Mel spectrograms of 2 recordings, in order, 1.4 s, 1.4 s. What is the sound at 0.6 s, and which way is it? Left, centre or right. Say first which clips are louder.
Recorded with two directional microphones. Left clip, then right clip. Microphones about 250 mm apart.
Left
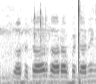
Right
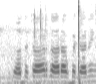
Speech: right 2 dB; left.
